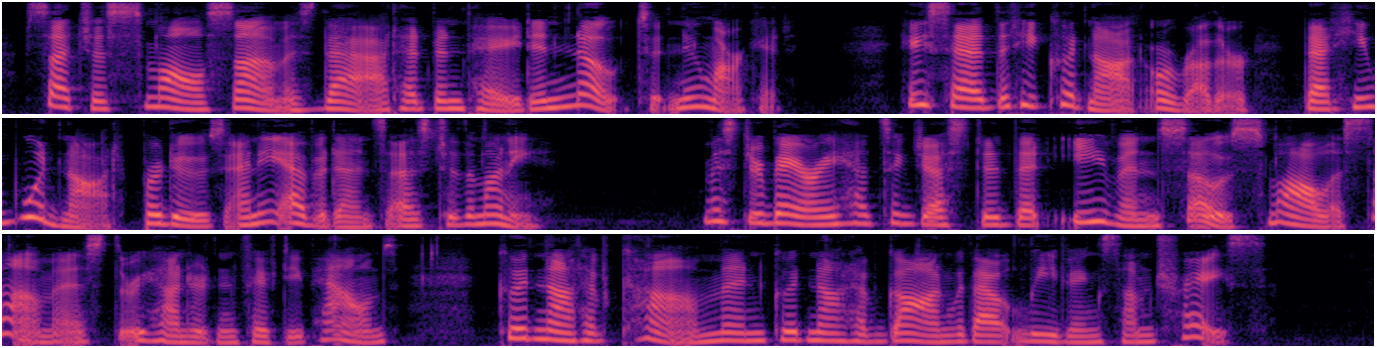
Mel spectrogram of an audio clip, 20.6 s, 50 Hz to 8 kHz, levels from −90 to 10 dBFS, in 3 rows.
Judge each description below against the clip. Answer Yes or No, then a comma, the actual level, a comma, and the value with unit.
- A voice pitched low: No, high, 205 Hz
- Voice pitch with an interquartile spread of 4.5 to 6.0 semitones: Yes, average, 5.0 semitones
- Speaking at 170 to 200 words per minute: Yes, average, 180 wpm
